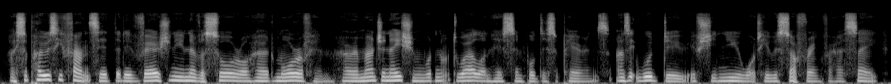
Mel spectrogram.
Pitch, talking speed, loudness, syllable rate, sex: 155 Hz, 250 wpm, -19 LUFS, 6.4 syllables/s, female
